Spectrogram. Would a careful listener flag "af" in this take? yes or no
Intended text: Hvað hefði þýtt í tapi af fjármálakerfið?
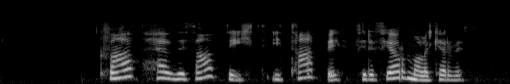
yes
